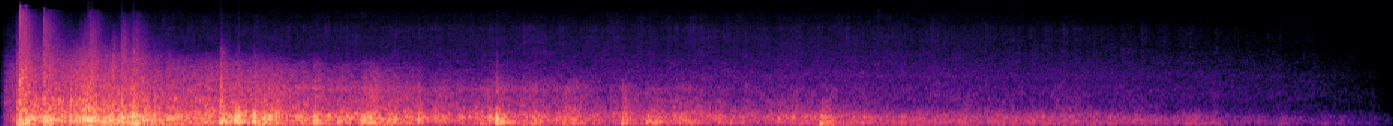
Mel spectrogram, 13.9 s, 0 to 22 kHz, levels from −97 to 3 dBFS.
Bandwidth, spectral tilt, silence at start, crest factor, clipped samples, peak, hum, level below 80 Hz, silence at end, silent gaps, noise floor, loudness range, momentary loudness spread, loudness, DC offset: 15.5 kHz; -9 dB/octave; 0.1 s; 18 dB; under 0.1%; 0 dBFS; none; -32 dBFS; 3.25 s; none; -67 dBFS; 20 LU; 23 LU; -16 LUFS; under 0.1%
